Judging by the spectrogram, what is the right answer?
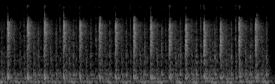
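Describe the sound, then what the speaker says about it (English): A 1936 Underwood 12 Western Union desktop typewriter is typed on at a quick, even pace, about seventeen sharp key strikes rattling close and loud with no talk. "We're going to keep it on single for now and finish typing."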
